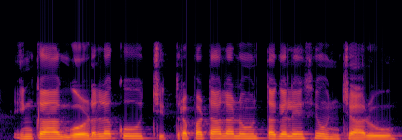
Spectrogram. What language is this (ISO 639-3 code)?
tel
